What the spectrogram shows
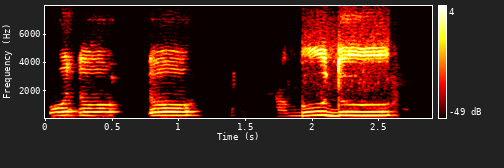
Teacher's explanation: Budu, ujung lidah lebih ke depan lagi. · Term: huruf dal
